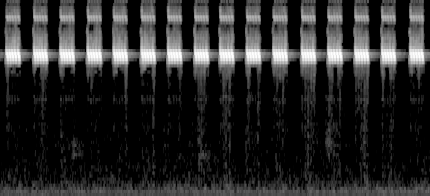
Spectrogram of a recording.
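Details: A male cricket on a summer evening gives sixteen sharp, high-pitched chirps in quick, even succession, almost four per second, against a silent background.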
